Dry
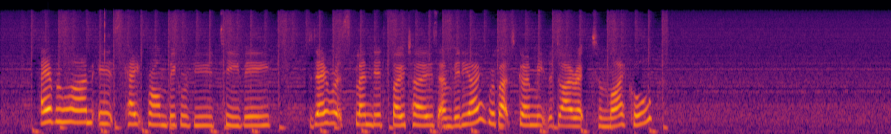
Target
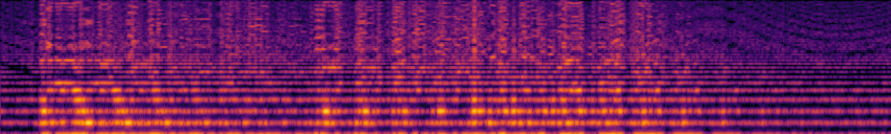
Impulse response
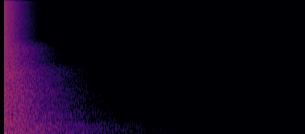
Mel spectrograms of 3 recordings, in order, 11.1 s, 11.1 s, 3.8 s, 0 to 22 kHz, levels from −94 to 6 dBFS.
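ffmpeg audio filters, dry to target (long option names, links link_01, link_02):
-filter_complex "[0:a]acrusher=samples=14:mix=1:aa=0.000001:lfo=1:lforange=14:lforate=0.31,aeval=exprs='0.596*(cos(1*acos(clip(val(0)/0.596,-1,1)))-cos(1*PI/2))+0.237*(cos(5*acos(clip(val(0)/0.596,-1,1)))-cos(5*PI/2))':channel_layout=same,asplit=2[link_01][link_02];[link_02]adelay=493,lowpass=frequency=2500:poles=1,volume=-3.5dB,asplit=2[link_03][link_04];[link_04]adelay=493,lowpass=frequency=2500:poles=1,volume=0.51,asplit=2[link_05][link_06];[link_06]adelay=493,lowpass=frequency=2500:poles=1,volume=0.51,asplit=2[link_07][link_08];[link_08]adelay=493,lowpass=frequency=2500:poles=1,volume=0.51,asplit=2[link_09][link_10];[link_10]adelay=493,lowpass=frequency=2500:poles=1,volume=0.51,asplit=2[link_11][link_12];[link_12]adelay=493,lowpass=frequency=2500:poles=1,volume=0.51,asplit=2[link_13][link_14];[link_14]adelay=493,lowpass=frequency=2500:poles=1,volume=0.51[link_15];[link_03][link_05][link_07][link_09][link_11][link_13][link_15]amix=inputs=7:normalize=0[link_16];[link_01][link_16]amix=inputs=2:normalize=0,afftfilt=real='re*4*eq(mod(b,16),0)':imag='im*4*eq(mod(b,16),0)':win_size=2048:overlap=0.75,volume=-3dB"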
